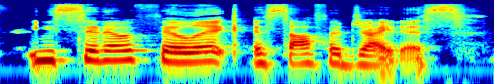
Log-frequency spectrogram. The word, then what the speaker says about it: eosinophilic esophagitis: And EOE is, okay, I'm going to say this wrong, but like esophiliac esophageal. Okay, I'm sure I didn't do it right. Help me out. – You're close. It's eosinophilic esophagitis.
